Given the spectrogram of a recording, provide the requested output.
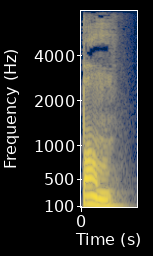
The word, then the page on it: bomb: British English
